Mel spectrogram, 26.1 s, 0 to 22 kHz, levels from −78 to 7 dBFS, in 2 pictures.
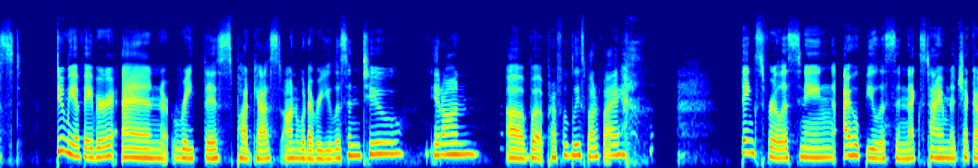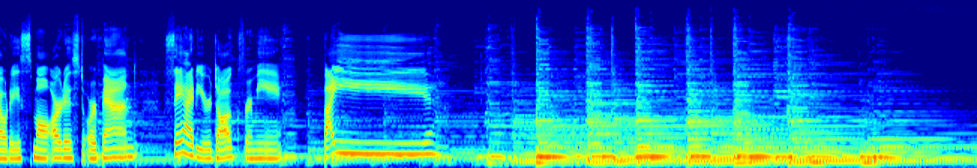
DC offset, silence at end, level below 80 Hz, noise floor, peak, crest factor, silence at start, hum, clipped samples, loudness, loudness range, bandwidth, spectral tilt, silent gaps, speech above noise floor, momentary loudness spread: under 0.1%; 0 s; -54 dBFS; -62 dBFS; -4 dBFS; 16 dB; 0 s; none; under 0.1%; -19 LUFS; 3 LU; 13.5 kHz; -6 dB/octave; none; 44 dB; 10 LU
